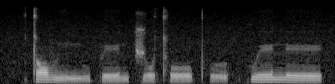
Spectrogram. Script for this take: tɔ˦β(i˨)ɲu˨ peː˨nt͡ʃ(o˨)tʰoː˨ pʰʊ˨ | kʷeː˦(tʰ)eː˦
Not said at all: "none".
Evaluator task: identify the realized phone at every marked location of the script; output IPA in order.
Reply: ĩ˨, o˨, n

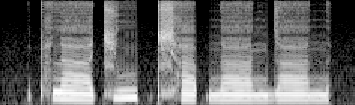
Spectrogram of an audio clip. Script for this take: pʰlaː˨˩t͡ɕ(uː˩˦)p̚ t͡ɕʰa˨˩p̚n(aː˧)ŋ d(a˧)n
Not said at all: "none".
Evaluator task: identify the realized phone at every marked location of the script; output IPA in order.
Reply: uː˦˥, aː˩˦, a˧

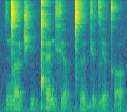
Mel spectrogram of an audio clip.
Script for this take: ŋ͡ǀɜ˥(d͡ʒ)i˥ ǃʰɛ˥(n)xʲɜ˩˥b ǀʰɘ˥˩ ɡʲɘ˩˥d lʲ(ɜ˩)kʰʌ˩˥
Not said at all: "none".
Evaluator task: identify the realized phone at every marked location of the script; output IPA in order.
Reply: t͡ʃʰ, n, ɜ˩

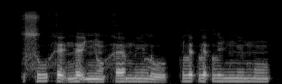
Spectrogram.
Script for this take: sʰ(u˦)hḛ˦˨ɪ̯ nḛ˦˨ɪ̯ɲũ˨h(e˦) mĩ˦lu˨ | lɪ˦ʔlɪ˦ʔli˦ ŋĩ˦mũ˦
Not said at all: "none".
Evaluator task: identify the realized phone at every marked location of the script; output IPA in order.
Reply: u˦, ɛ˦

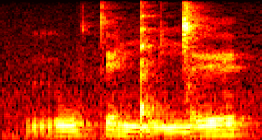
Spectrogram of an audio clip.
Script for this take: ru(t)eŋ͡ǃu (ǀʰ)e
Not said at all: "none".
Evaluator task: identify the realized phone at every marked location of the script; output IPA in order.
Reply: t, ŋ͡ǀ

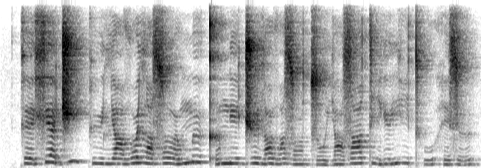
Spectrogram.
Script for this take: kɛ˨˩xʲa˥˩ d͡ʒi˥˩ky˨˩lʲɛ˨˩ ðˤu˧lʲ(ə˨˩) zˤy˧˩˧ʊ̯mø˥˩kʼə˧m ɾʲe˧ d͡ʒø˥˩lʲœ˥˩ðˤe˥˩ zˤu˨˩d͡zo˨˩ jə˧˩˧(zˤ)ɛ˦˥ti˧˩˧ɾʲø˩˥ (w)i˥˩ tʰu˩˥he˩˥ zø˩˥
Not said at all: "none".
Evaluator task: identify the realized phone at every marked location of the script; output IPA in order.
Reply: ə˨˩, zˤ, j

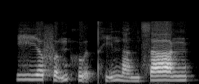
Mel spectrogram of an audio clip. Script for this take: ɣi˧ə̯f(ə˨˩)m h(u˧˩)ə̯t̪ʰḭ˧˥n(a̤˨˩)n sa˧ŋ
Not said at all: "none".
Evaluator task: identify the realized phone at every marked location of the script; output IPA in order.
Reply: ə̰˧˥, ṵ˧˨, a̤˨˩

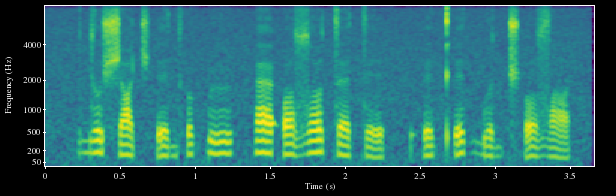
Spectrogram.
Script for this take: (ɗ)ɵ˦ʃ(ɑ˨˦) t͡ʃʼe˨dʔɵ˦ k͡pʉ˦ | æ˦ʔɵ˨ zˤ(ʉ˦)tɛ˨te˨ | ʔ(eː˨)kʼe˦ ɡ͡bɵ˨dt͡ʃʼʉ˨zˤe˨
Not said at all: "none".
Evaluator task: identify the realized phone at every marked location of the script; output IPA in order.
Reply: d, ɑ˨˦, ʉ˦, e˨

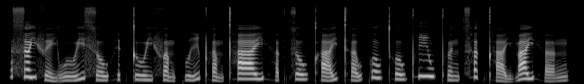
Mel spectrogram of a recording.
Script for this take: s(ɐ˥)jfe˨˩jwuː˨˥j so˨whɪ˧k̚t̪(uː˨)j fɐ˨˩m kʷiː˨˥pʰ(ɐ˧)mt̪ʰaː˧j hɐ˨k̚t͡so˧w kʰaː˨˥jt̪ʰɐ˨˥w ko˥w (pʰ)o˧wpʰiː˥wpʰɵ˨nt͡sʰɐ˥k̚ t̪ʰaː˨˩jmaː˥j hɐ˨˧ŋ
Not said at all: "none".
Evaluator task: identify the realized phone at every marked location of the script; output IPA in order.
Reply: ɐ˥, uː˨, ɐ˨˩, t̪ʰ

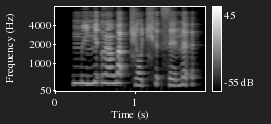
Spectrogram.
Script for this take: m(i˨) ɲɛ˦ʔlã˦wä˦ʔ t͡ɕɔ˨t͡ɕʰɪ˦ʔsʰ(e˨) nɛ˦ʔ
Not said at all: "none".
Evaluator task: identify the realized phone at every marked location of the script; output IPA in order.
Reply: i˨, e˨

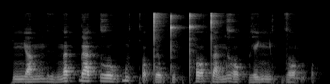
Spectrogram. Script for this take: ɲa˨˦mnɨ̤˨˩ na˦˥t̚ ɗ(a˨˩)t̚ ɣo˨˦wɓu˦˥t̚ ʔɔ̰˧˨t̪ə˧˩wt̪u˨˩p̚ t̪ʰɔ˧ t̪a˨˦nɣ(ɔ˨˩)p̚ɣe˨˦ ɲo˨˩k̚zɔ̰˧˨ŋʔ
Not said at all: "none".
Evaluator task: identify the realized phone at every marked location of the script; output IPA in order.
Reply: a˦˥, ɔ˨˩

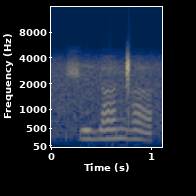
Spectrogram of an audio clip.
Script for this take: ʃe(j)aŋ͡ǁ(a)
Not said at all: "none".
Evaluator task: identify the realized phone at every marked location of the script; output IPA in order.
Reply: j, a

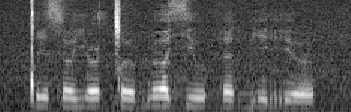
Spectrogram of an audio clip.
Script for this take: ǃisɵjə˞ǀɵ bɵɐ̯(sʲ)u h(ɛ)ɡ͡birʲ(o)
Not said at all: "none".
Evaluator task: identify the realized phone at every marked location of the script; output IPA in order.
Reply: sʲ, ɛ, ɵ

